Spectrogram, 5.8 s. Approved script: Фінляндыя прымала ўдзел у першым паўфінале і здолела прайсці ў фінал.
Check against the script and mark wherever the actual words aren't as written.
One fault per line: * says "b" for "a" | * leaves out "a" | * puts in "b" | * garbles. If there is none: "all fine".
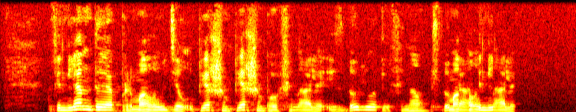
* puts in "першым"
* leaves out "прайсці"
* garbles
